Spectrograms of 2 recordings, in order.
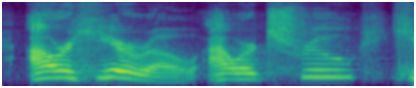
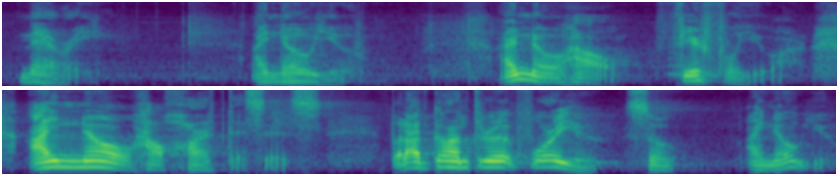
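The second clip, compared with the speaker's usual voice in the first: tender reassurance; 4 semitones lower than usual. Acted. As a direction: speak to her like a frightened friend. Risen Jesus speaks to Mary.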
